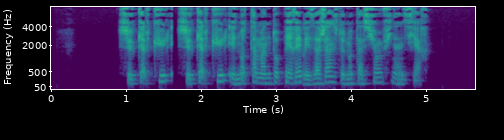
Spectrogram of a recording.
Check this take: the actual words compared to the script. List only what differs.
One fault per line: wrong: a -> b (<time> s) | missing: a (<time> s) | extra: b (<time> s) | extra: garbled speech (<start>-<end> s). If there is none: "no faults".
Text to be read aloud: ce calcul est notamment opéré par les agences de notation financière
extra: ce calcul (1.7 s)
missing: par (3.3 s)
